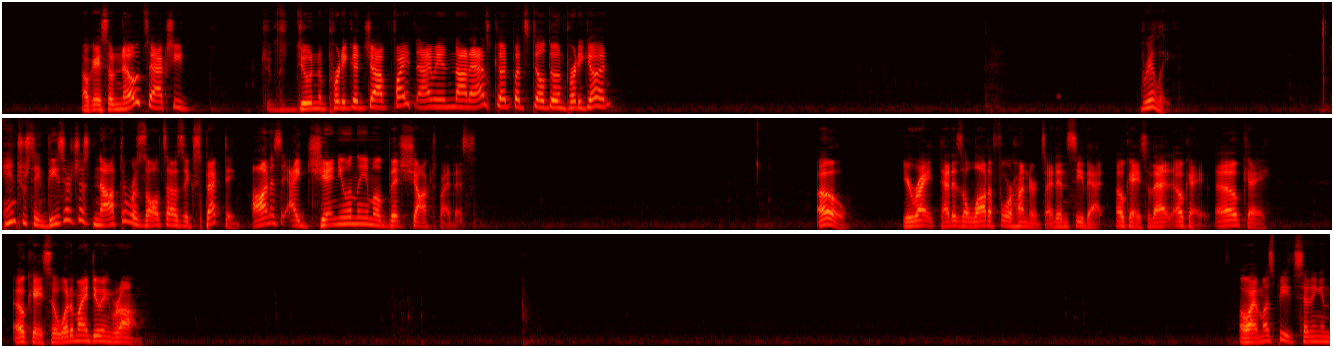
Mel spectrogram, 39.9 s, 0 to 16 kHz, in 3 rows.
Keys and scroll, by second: 0.9 ctrl+a, 1.1 [, 1.3 ctrl+u, 2.6 shift+a, 8.6 ctrl+a, 8.8 [, 9.0 ctrl+u, 9.2 ctrl+u, 11.8 ctrl+d, 12.3 ctrl+u, 12.9 ctrl+d, 13.2 ctrl+d, 13.8 a, 20.5 ctrl+a, 20.7-24.9 typing, 21.0 ctrl+u, 24.7 ctrl+a, 25.0 ctrl+u, 25.2 ctrl+u, 25.5 ctrl+u, 26.5 ctrl+d, 26.6 ctrl+d, 26.8 ctrl+d, 26.9 ctrl+d, 27.1 ctrl+a, 27.3 3, 28.6 ctrl+c, 28.7 ctrl+c, 29.2 ctrl+a, 29.4-31.1 typing, 31.8 ctrl+h, 32.9-37.5 typing, 37.3 ctrl+a, 39.3 Up.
